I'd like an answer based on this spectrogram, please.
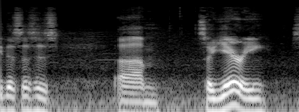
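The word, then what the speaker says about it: Jari: also yuri curry this is his um so yerry his name is spelled j-a-r-r-i and they only spell it with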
